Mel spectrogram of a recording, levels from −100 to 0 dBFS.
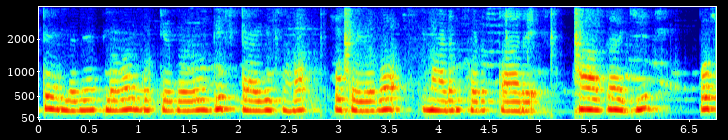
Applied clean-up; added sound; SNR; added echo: neural separator model SepFormer DNS4.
